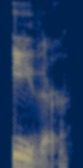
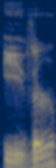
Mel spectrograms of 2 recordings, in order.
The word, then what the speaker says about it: either: Either. In North America, this word is usually pronounced either by most people, and in the UK, it is also commonly pronounced either.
